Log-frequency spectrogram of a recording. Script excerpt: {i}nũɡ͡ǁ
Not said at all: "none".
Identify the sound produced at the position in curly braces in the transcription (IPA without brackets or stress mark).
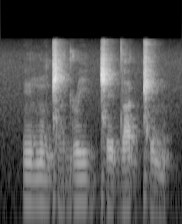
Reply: ĩ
